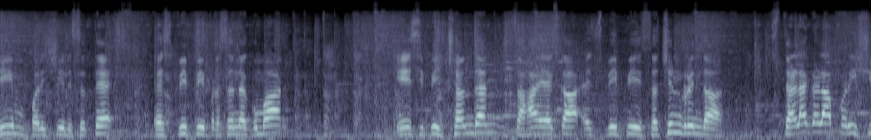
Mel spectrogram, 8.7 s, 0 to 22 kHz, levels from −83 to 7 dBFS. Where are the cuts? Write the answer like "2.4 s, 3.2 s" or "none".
2.5 s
